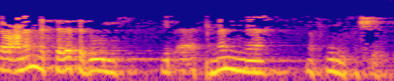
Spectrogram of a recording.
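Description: A man with an Egyptian Arabic accent preaching a mosque lesson, animated and emphatic, with slow chanted recitation. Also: on the high side, gravelly, slight background noise. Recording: echoey hall, lo-fi phone-like sound.

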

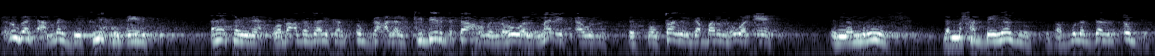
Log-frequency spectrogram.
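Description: Rapid high-voiced Egyptian preacher on old radio. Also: male voice, gravelly. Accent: Egyptian Arabic. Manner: poses rhetorical fill-in questions to listeners. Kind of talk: sermon explaining scripture. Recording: old radio broadcast, tinny band, hall reverb, faint hiss.

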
